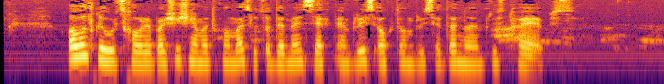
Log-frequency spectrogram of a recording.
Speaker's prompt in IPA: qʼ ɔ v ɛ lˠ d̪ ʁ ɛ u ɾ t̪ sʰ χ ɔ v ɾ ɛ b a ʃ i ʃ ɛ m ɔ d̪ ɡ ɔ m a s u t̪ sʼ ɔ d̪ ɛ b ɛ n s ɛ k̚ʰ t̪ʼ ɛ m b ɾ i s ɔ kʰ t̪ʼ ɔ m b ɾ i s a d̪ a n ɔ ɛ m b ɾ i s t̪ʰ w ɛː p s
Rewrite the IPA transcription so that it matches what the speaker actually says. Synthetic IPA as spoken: qʼ ɔ v ɛ lˠ d̪ ʁ i u ɾ t̪ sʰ χ ɔ v ɾ ɛ b a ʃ i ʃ ɛ m ɔ d̪ ɡ ɔ m a s u t̪ sʼ ɔ d̪ ɛ b ɛ n s ɛ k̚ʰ t̪ʼ ɛ m b ɾ i s ɔ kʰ t̪ʼ ɔ m b ɾ i s a d̪ a n ɔ ɛ m b ɾ i s t̪ʰ w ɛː p s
